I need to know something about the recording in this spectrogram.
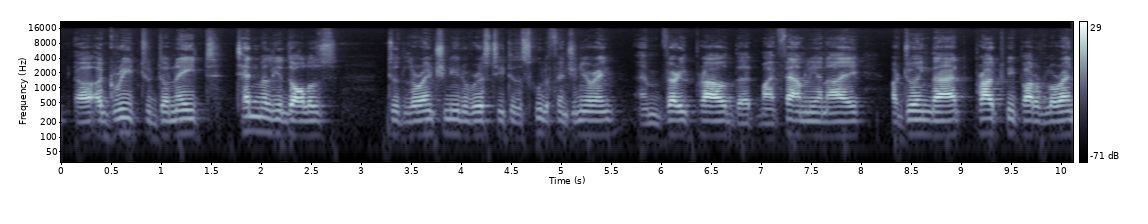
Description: A man is speaking in a monotone voice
